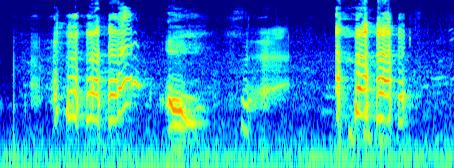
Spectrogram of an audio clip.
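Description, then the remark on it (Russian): A played recording of a baby laughing in several short bursts of high-pitched, bubbly giggles, with brief breathy pauses between them, fairly loud over a low background hum. “По-моему, это просто мило. Это не смешно. Нельзя смеяться над малышами.”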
